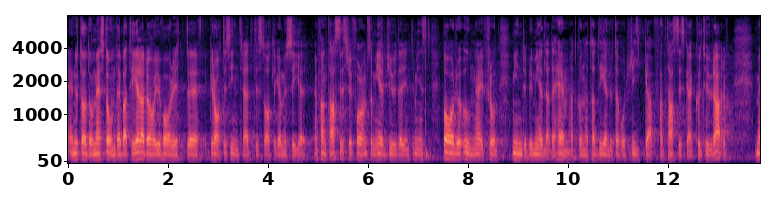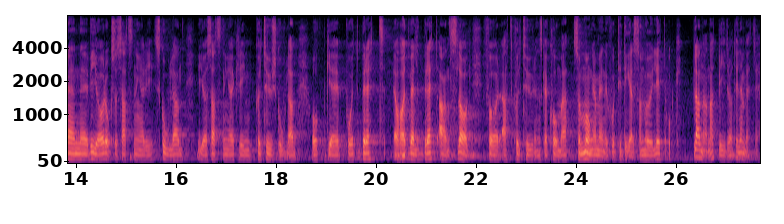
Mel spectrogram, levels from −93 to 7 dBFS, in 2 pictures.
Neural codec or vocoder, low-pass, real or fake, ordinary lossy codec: none; none; real; none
